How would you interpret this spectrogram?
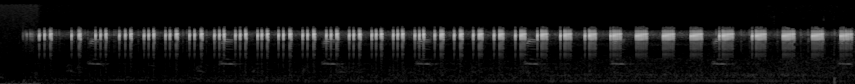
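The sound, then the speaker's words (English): A northern cricket frog calls alone in a long series of sharp, high, clicking notes, rattling quickly at first and then slowing into more widely spaced clicks, loud against faint background noise. “the northern cricket frogs tend to mix things up a little bit, and they have a little rattle at the end of their calls”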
